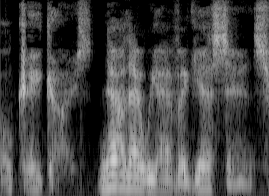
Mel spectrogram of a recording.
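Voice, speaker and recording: Putting on a character voice, a man speaks in a high, raspy pitch. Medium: solo performance.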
